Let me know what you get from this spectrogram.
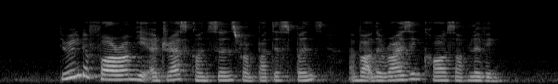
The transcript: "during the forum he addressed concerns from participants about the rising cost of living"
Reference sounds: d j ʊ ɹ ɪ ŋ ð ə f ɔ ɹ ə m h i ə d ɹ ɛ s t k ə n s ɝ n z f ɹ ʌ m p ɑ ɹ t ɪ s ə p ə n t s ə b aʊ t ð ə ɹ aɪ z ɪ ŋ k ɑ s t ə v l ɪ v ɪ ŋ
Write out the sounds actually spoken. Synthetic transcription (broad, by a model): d j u ɹ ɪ ŋ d ə f ɔ ɹ ə m h i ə d ɹ ɛ s k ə n s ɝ n s f ɹ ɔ m p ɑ t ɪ s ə p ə n t s ə b aʊ t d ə ɹ aɪ z ɪ ŋ k ɑ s ə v l ɪ v ɪ ŋ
